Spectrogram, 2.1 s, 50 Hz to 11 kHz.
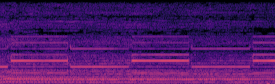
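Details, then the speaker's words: Drone controller at 5% battery while flying: repeating high electronic chirp about once a second over steady tone; critically low battery alarm before automatic landing. "It's going to take a while, but... Critically low battery. Yep, 5%."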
